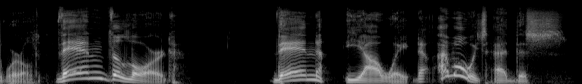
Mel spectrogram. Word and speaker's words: Yahweh: Anyway, the way that is pronounced is Yahweh.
